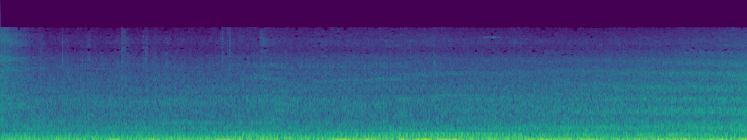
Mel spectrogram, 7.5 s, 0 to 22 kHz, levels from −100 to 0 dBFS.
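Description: A recording of everyday sound carries AAC compression damage from start to finish: nothing sits above 9.7 kHz, and the coarsely quantised spectrum is plainly audible as dullness and smearing. This likely comes from AAC-LC encoding at a starved bitrate, around 32 kbps.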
